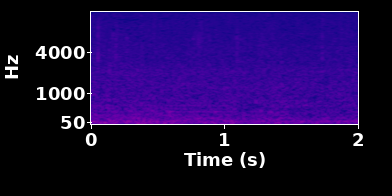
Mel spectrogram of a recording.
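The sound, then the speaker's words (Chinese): Steady rain falls without pause, a dense, even hiss of countless drops spread across the whole range, holding the same moderate level throughout with no voices. “在沉沉的睡眠中，继续听着这滋养的雨声。”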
